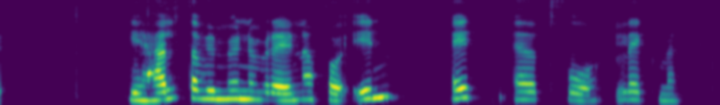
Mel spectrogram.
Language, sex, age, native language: Icelandic, female, 30-39, Icelandic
